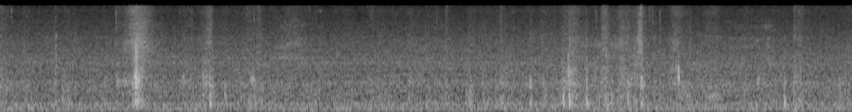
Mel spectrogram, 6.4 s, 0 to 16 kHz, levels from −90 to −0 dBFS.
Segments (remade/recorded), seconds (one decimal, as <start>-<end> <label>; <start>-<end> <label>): 0.0-2.6 recorded; 2.6-4.4 remade; 4.4-6.4 recorded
